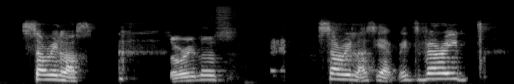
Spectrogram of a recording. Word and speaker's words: Sorilos: Is it pronounced Sorilos? Sorilos. Sorilos? Sorilos, yeah. It's Greek with a bit of Italian in it.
